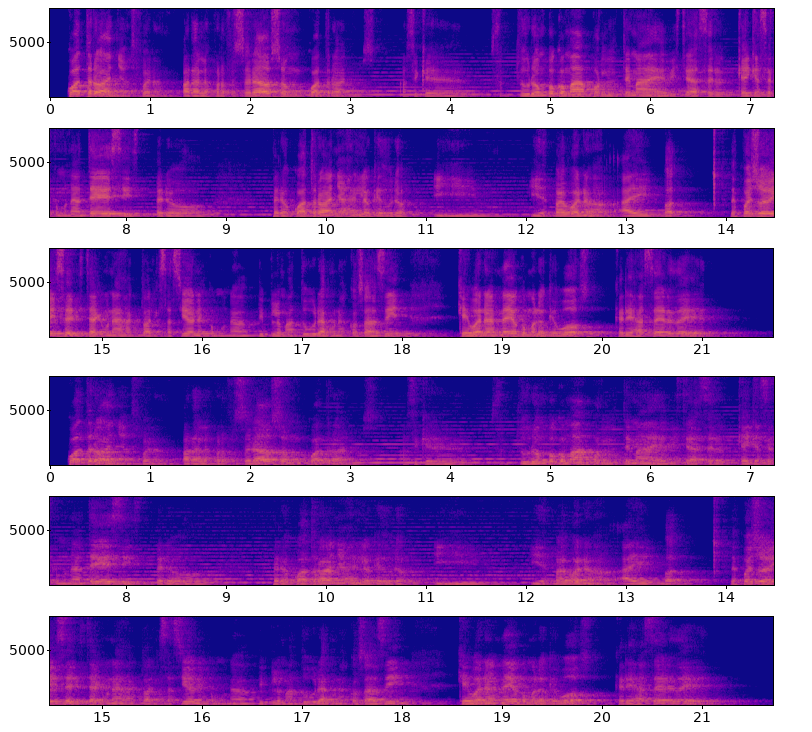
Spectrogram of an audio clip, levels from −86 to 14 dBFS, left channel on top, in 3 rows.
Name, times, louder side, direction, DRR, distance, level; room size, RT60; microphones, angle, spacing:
voice 1, 0.2-3.2 3.5-8.8 9.5-10.8 11.1-13.5 14.2-18.3 18.6-19.9 20.1-21.0, left 2 dB, 35° left, 6 dB, 0.7 m, -32 dB
sound 1, 0.8-13.6, right 1 dB, 35° right, 1.4 m, -46 dB
13.5 x 7.0 x 2.9 m, 1.2 s
head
